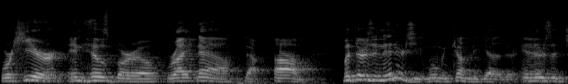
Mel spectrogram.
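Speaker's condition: No condition

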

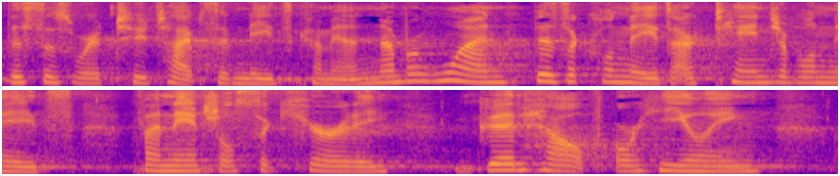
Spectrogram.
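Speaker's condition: Cleft lip and palate, severe

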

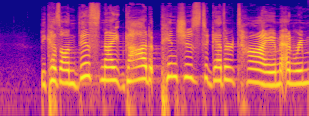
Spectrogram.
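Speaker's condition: No condition

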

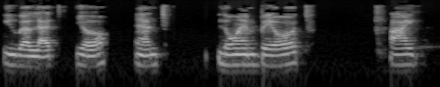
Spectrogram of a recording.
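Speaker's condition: Cerebral palsy; speech affected

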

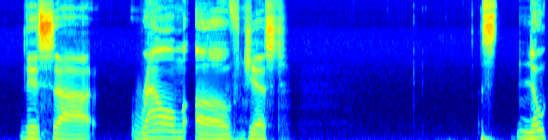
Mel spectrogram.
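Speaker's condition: Cleft palate; congenital cleft palate

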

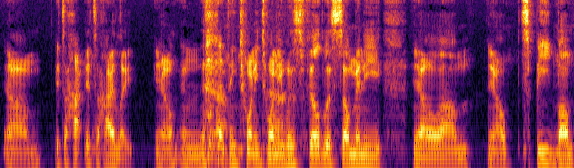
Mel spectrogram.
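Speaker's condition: Cleft palate; congenital cleft palate

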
